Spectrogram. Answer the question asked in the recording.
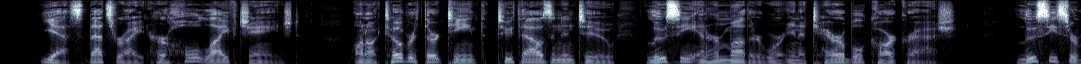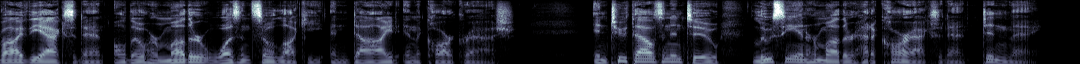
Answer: Yes, they had a terrible car accident in 2002.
